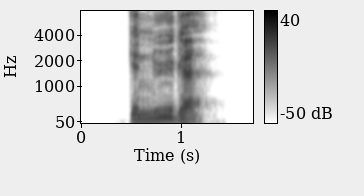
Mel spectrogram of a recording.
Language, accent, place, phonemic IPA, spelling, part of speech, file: German, Germany, Berlin, /ɡəˈnyːɡə/, Genüge, noun, De-Genüge.ogg
- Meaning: sufficiency; a sufficient amount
